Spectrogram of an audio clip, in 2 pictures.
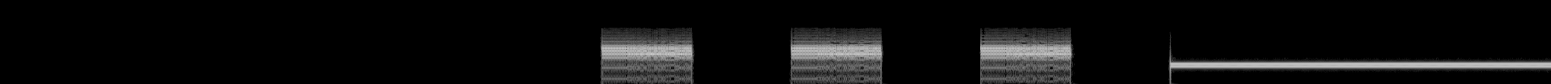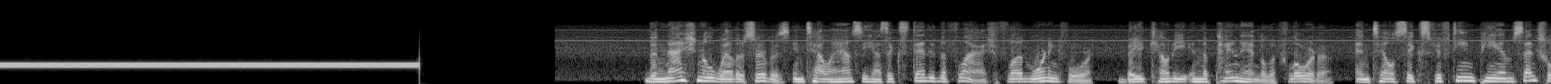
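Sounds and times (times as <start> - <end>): steady electronic attention tone: 21.1 - 31.0.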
